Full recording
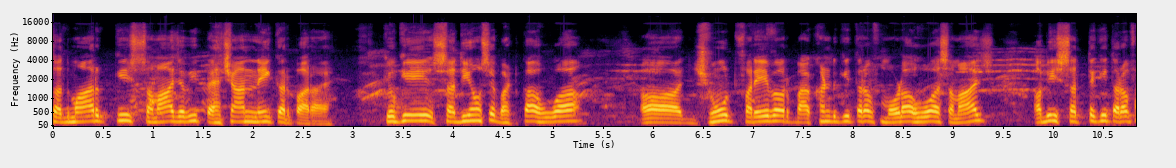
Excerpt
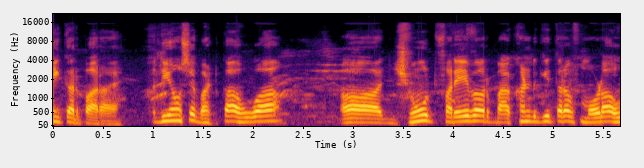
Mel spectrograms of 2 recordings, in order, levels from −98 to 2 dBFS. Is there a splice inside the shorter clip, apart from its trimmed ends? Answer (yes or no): yes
